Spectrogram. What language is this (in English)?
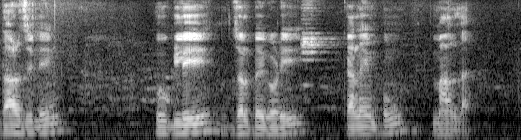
Nepali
